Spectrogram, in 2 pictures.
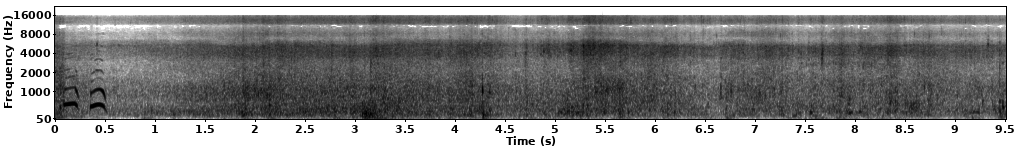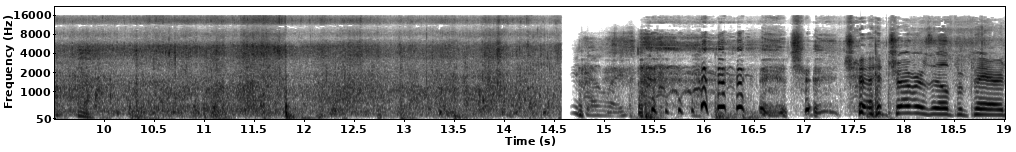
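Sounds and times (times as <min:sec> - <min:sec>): water slapping kayak hull: 0:00.0 - 0:14.6.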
